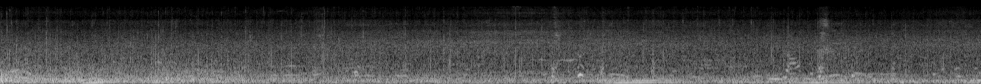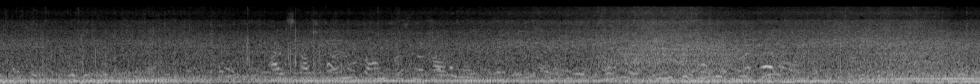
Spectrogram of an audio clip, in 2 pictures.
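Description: Wind gusts and rumbles loudly outdoors.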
